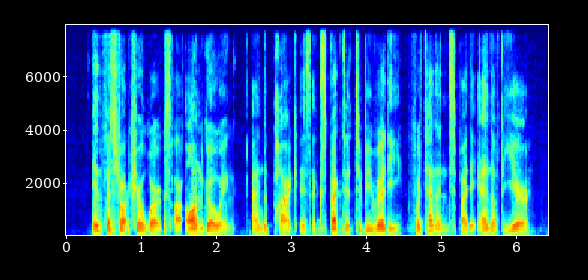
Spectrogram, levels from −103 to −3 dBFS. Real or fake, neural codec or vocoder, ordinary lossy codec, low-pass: fake; codec, 16 kHz, 16 kbps, FreqCodec, smaller model; none; none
